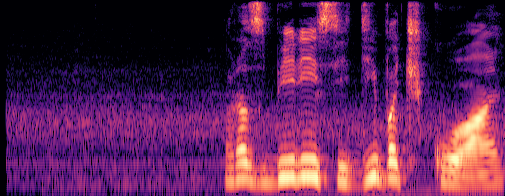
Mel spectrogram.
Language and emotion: Russian, angry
